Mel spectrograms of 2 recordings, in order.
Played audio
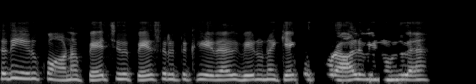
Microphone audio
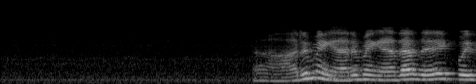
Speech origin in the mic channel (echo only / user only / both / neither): user only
